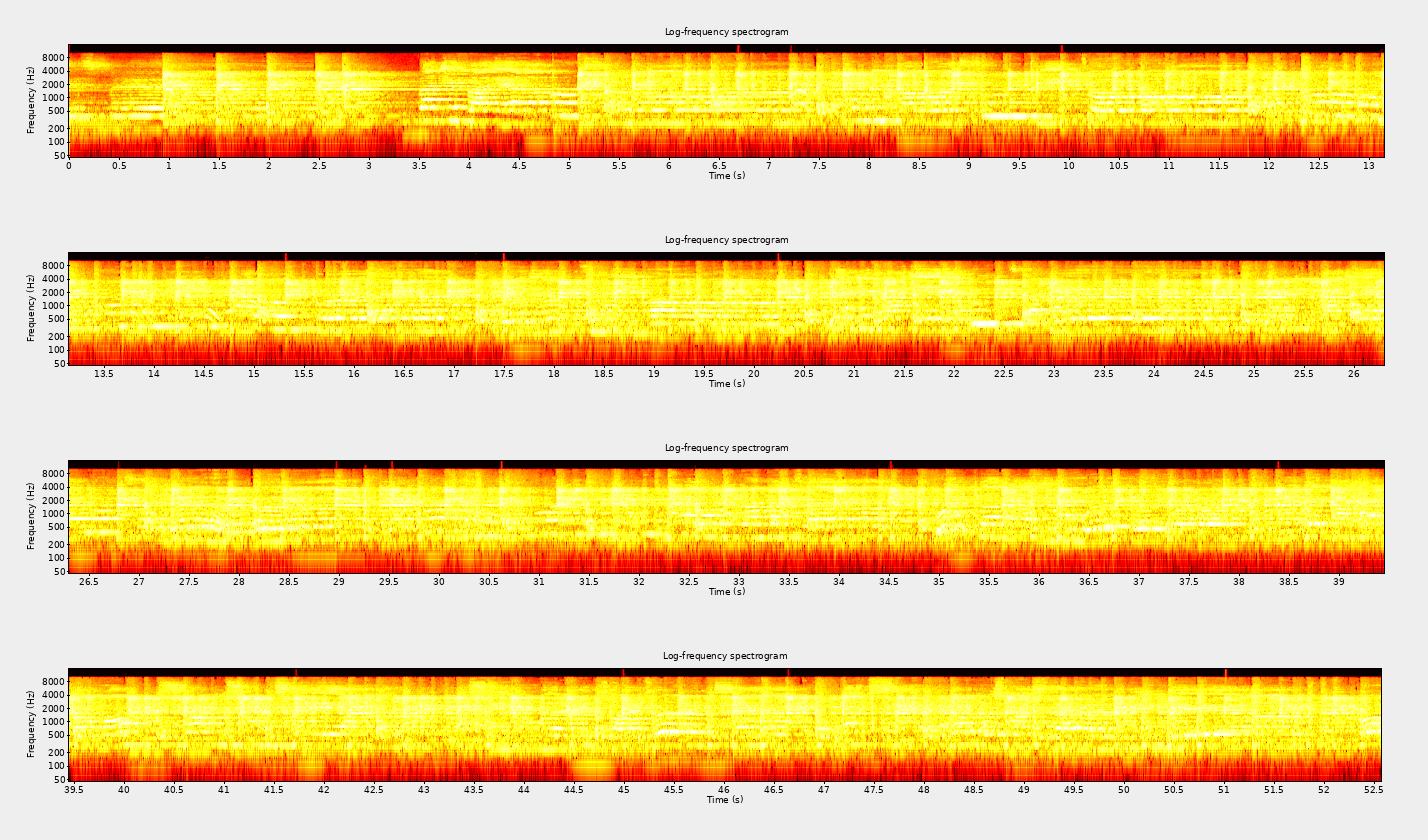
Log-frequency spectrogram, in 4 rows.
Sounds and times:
Music: 0:00.0 - 0:52.5.

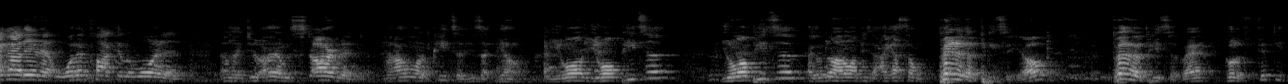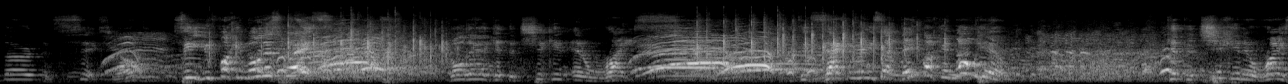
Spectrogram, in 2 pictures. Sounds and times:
Speech: 0:00.0 - 0:14.0, 0:14.6 - 0:16.1, 0:17.4 - 0:19.2, 0:20.9 - 0:23.0, 0:24.6 - 0:25.7.

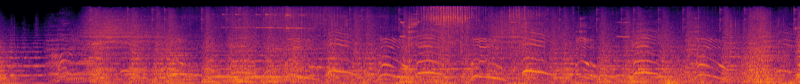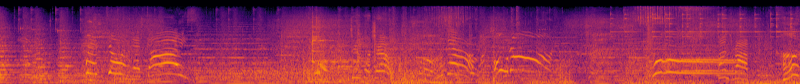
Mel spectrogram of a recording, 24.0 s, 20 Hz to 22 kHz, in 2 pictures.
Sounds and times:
Music: 0:00.0 - 0:24.0
Bicycle: 0:03.3 - 0:08.2, 0:17.7 - 0:24.0.

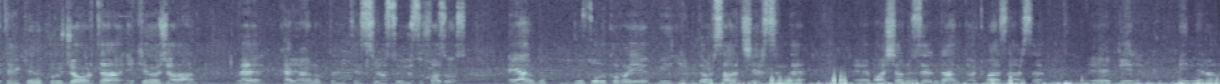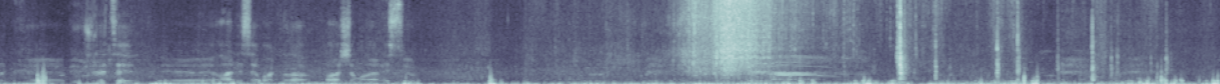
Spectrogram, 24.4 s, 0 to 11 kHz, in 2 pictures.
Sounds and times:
Speech: 0:00.0 - 0:16.4.

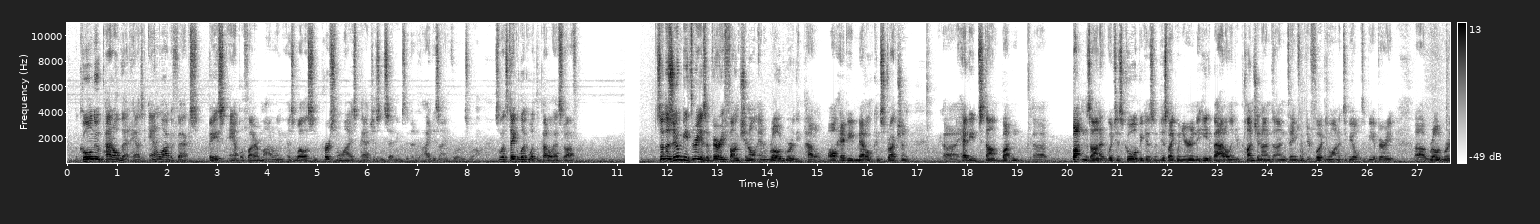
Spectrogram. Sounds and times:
Speech: 0:00.2 - 0:10.3, 0:11.8 - 0:27.6.

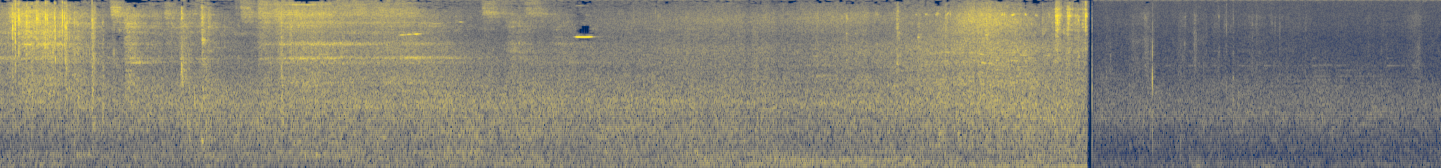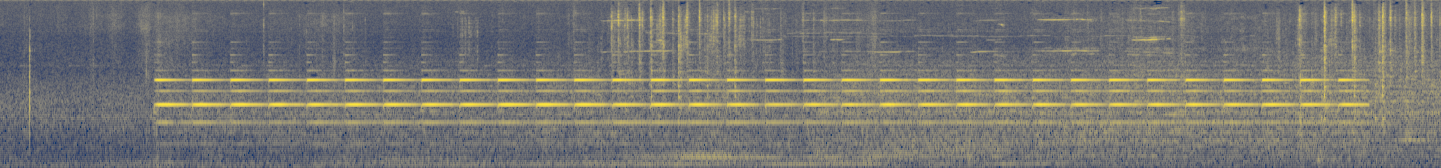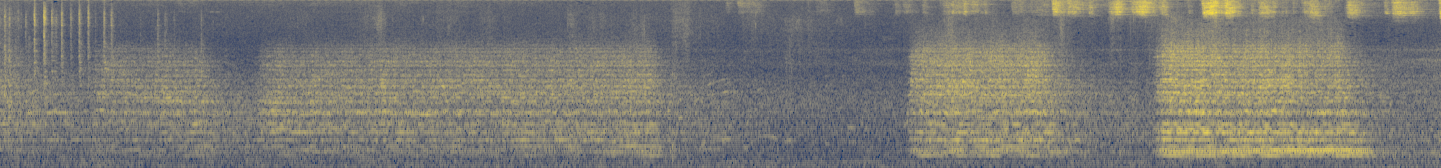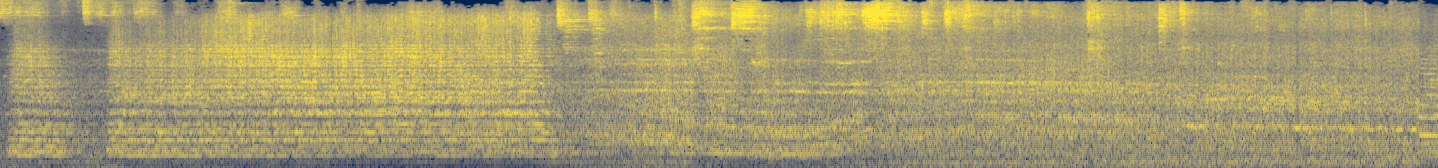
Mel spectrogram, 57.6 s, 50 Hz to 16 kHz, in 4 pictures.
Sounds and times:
Railroad car, train wagon: 0:00.0 - 0:57.6
Train whistle: 0:29.0 - 0:35.6, 0:37.9 - 0:39.6, 0:40.4 - 0:42.7, 0:43.3 - 0:54.3, 0:55.0 - 0:57.6.

